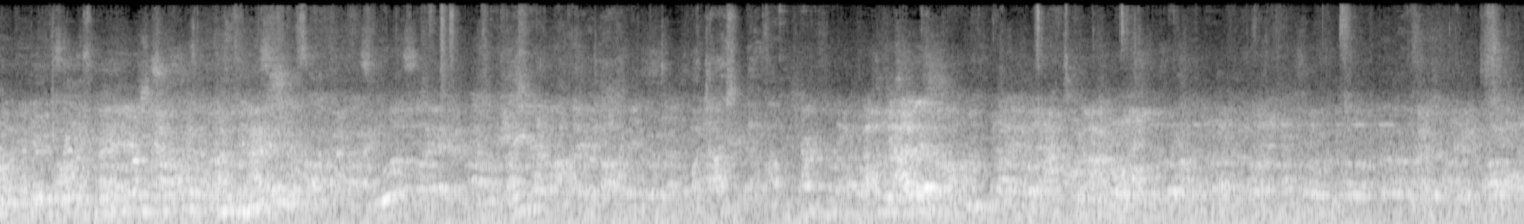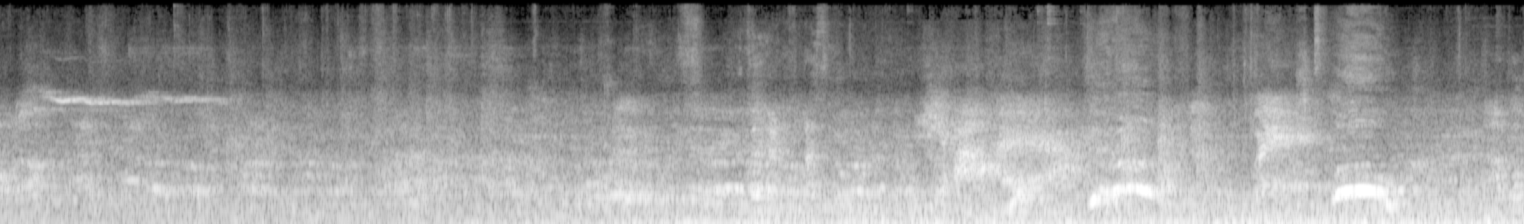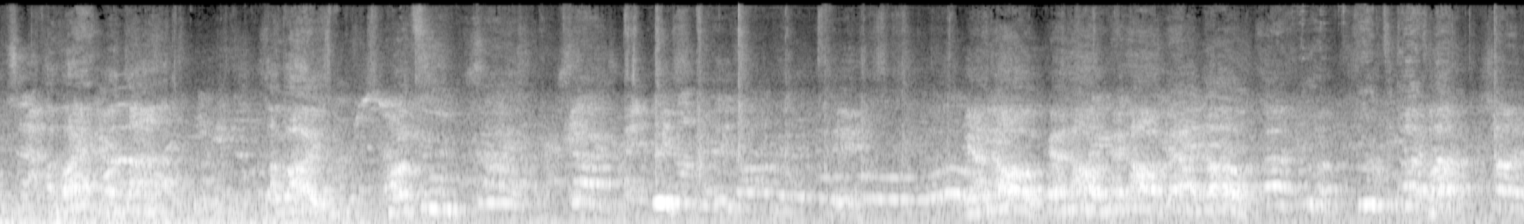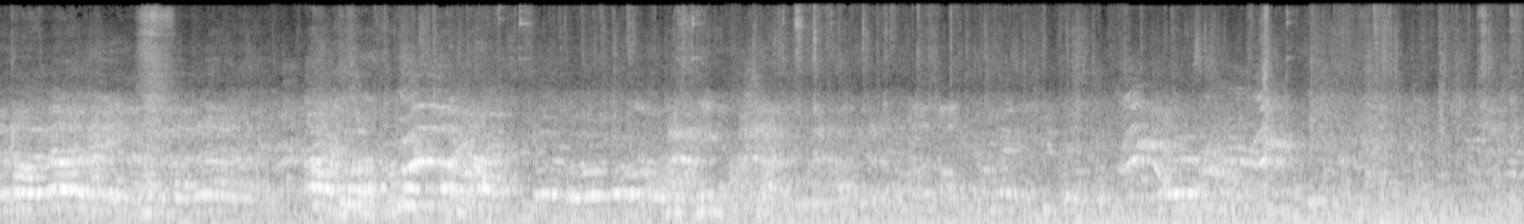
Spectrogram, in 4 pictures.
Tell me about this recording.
bahnhof / station alexanderplatz, saturday night ambience, rude atmosphere, soccer fans shouting and singing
